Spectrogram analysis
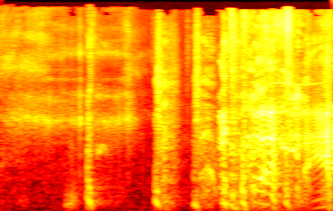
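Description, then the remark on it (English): A harsh coughing fit after inhaling from a CBD vape: a few separate rough coughs, then a rapid run of raspy, strained coughs near the end, with no talk. “Don't inhale. Don't inhale. If they make you cough.”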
